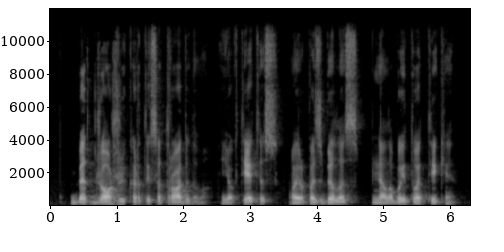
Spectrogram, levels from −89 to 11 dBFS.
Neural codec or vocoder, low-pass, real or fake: none; 10.8 kHz; real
